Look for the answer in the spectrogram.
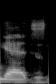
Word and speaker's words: Gaddis: eu tenho uma raiva do Paulo Guedes pelo seguinte, porque um dos meus autores favoritos é o norte-americano William Guedes, né, G-A-D-D-I-S, né, que se pronuncia como uhum. Guedes,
